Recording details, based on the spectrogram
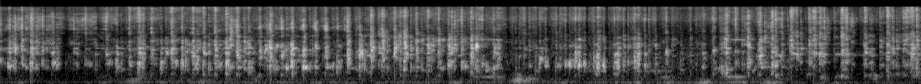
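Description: Sugar and milk are whisked briskly in a steel bowl, a fast, steady run of bright metallic scraping and clinking strokes, close up and continuous, with no talking.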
